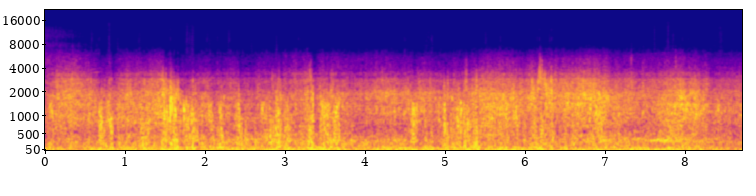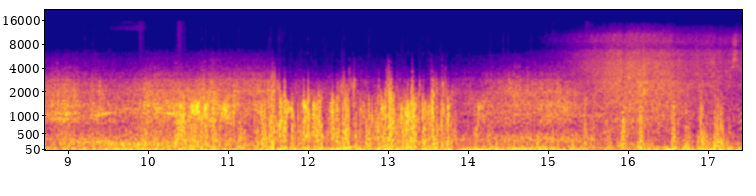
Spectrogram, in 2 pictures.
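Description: Strong wind buffeting the microphone, over the rush of a rough, breaking sea against a sailing yacht. It is a steady, heavy low rumble with frequent short gusty flurries.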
